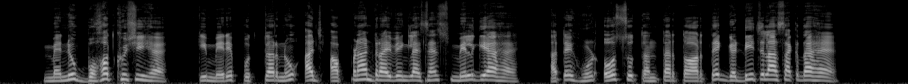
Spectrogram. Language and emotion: Punjabi, happy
